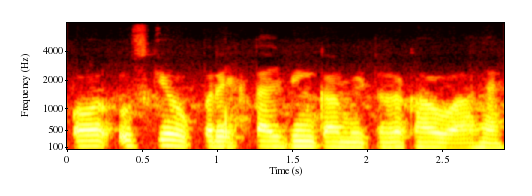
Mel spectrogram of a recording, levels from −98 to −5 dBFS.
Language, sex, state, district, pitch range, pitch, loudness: Hindi, male, Haryana, Charkhi Dadri, 110-125 Hz, 115 Hz, -15 LUFS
